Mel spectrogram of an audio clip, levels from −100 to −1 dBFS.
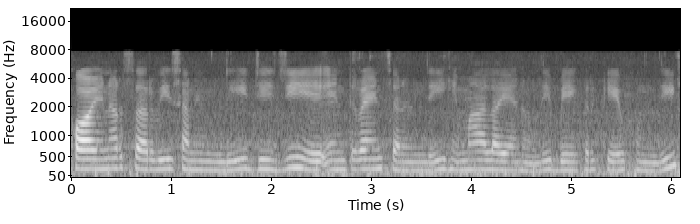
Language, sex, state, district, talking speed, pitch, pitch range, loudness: Telugu, female, Andhra Pradesh, Sri Satya Sai, 120 wpm, 205 Hz, 190-220 Hz, -22 LUFS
